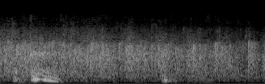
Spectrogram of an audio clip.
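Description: Audience applause: a dense, steady patter of many hands clapping at an even level throughout, with a brief murmur of voices early on underneath.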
